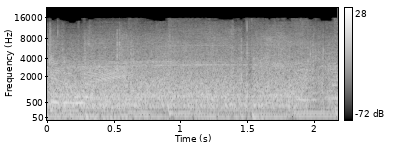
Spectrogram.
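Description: Crowd noise in an ice hockey arena during live play, with occasional knocks of sticks on the puck.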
